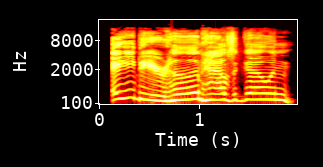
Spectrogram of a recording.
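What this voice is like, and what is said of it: Bad fake Maryland accent. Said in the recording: “it's the worst Maryland accent you've ever heard in your fucking life... Almost as if, like, it's not a real Maryland accent.”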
